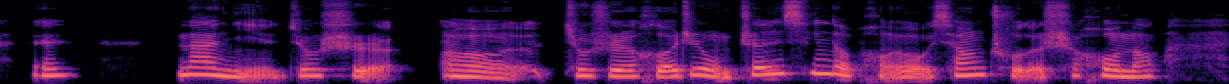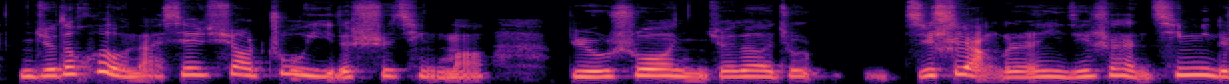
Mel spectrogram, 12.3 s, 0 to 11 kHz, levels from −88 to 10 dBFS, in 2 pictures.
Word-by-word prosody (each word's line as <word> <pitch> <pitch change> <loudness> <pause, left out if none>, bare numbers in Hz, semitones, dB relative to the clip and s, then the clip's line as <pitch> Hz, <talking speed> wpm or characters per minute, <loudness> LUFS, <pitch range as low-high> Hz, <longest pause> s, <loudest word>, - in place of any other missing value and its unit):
诶， 245 0 -3 0.5
那 265 -1 +1
你 210 -3 -1
就 225 +2 -3
是 230 - -4
呃， 195 -7 -1
就 230 -1 -2
是 215 -2 +1
和 200 -1 0
这 245 +3 -2
种 230 - +1
真 265 +2 +2
心 305 0 0
的 275 - +2
朋 220 - -7
友 95 -1 0
相 245 +2 -1
处 - - -4
的 - - -2
时 230 - -7
候 230 -1 0
呢， 200 +1 0 0.4
你 210 - +1
觉 225 - +4
得 275 +4 +4
会 365 +6 +4
有 240 - +5
哪 210 - -3
些 255 +3 0
需 255 +3 -2
要 250 - +3
注 250 +3 -1
意 220 - +2
的 - - +2
事 215 +3 -4
情 210 -1 -6
吗？ - - -3 0.4
比 200 - -1
如 195 +1 +6
说 230 +2 +5
你 215 - 0
觉 195 0 -1
得 200 -1 +3
就 210 +3 -4 0.4
即 215 - -2
使 235 +4 +2
两 270 - +4
个 180 - -2
人 185 +2 +2
已 195 - +1
经 195 +3 +1
是 240 - -1
很 215 -4 0
亲 250 -1 +1
密 255 -1 +5
的 195 - +3
225 Hz, 275 characters per minute, -23 LUFS, 205-250 Hz, 0.5 s, 如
